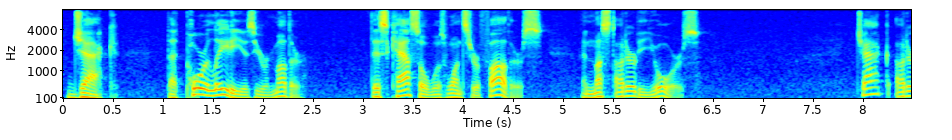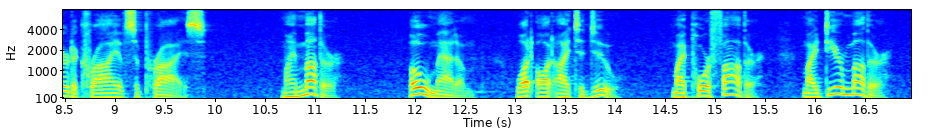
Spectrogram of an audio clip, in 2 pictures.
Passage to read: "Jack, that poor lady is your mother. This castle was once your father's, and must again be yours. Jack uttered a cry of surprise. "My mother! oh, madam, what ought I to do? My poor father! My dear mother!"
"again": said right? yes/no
no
